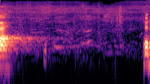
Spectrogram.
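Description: A short pause in a man's amplified speech, with faint children's voices in the background. His voice trails off at the start and comes back near the end.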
